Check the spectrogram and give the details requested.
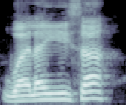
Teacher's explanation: یا ساکن سے پہلے زبر ہے، یہ حروف لین یا ہے، حروف لین کو نرمی کے ساتھ بغیر کھینچ کے پڑھا جاتا ہے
